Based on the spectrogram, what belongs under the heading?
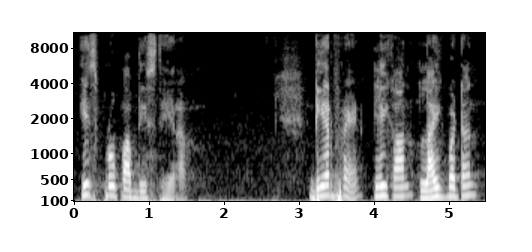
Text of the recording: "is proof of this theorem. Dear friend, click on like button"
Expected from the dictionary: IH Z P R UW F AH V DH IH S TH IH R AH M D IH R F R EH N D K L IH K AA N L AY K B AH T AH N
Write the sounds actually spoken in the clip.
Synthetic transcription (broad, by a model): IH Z P R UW P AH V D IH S T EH R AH D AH R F R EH N D K L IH K AA N L AY K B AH T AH N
